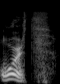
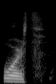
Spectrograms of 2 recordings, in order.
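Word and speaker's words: Oerth: Like oith. Right? It's orth. Right. There's pronunciations in this book. Yeah. But they have orth, and I like orth. The E is, you don't hear it. So, orth.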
